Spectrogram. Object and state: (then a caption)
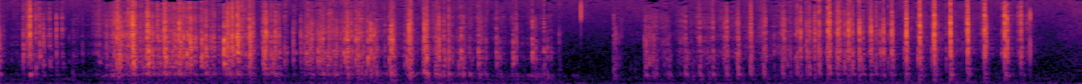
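Pleated paper book lamp. Long white nails scratch and tap along the fanned-out, glowing pleated paper shade of a hand-sized, book-shaped lamp with hard covers. The result is a quick, crisp run of dry papery ticks and rustles, dense at first, then pausing briefly before a rapid, bright tapping sequence.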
